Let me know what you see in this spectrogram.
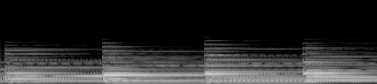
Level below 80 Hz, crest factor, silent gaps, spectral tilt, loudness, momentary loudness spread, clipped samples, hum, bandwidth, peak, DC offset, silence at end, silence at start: -48 dBFS; 16 dB; none; -13.5 dB/octave; -19 LUFS; 9 LU; under 0.1%; none; 3.3 kHz; -4 dBFS; under 0.1%; 0 s; 0 s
